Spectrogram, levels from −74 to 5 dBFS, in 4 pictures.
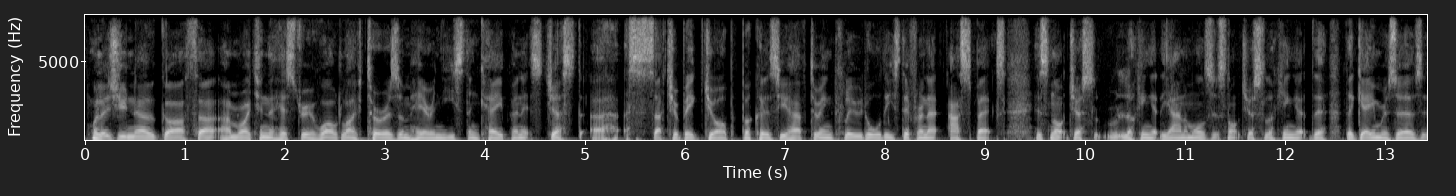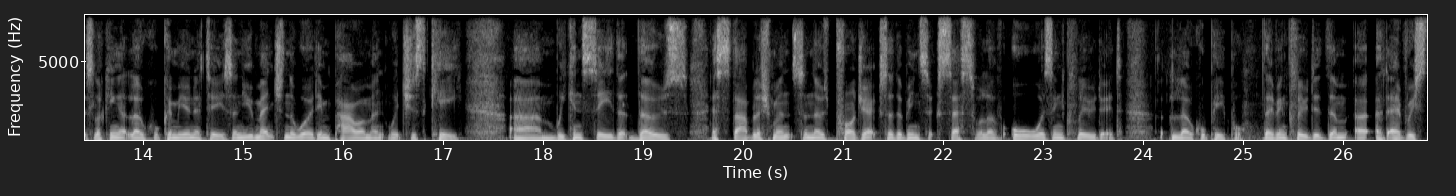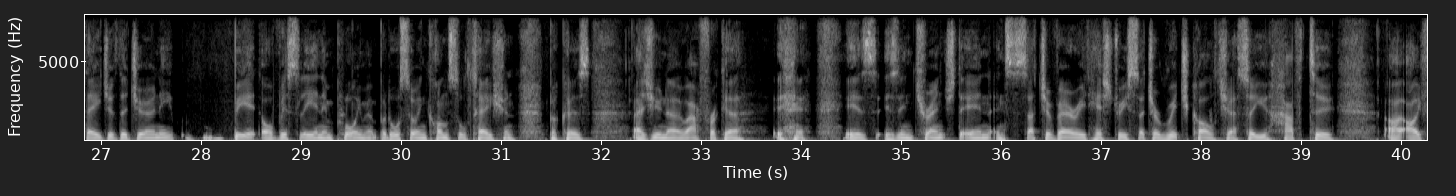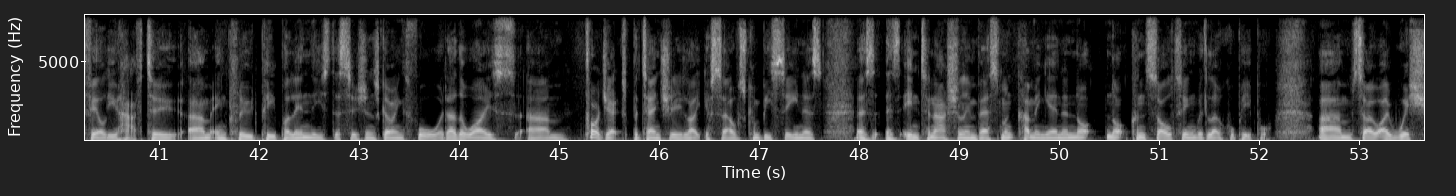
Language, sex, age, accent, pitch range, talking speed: English, male, 40-59, British, 95-110 Hz, 185 wpm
